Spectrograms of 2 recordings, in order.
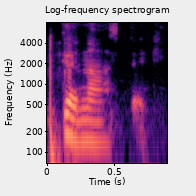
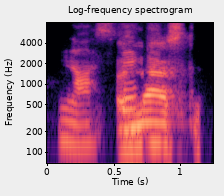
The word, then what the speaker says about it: gnostic: So it's not gnostic. It's gnostic. You only pronounce the G if you have the A in front of it.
